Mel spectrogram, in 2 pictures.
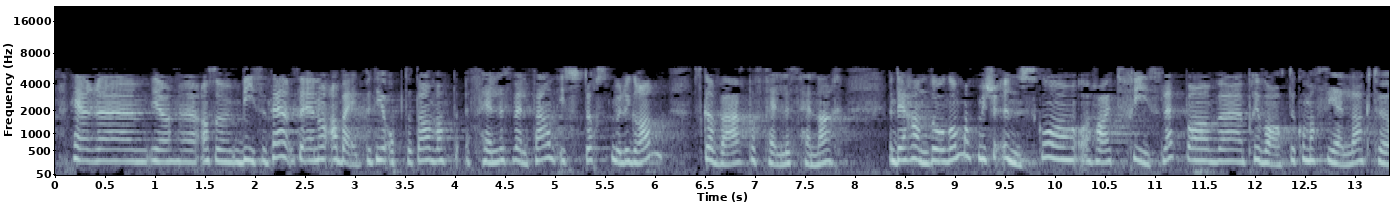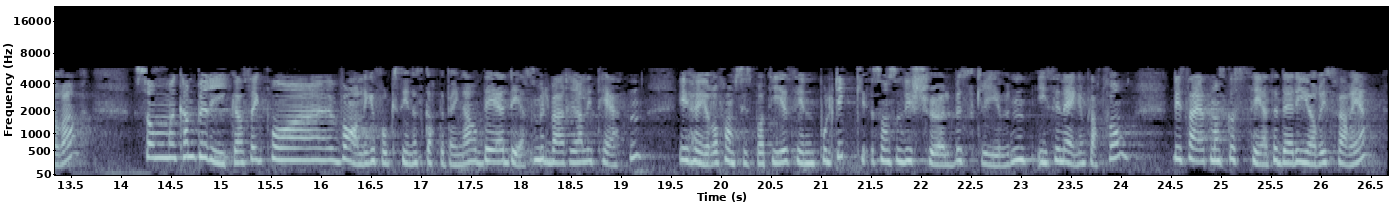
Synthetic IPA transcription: hæːɾjɑːɑ̰lsɔʋiːsət̪ʰɛsɔæɾnɔʔɑɾbæɪd̪əbət̪ʰyːʔɔpt̪ʰɑt̪ɑʋɑt̪fɛlːəsʋɛlfæʁd̪ɪst̪œʁst̪mʉːlɪəɡɾɑːd̪ | skɑʋæːɾəpʰɔfɛlːəshɛnːəʁ | d̪ɛɦɑnd̪ləɾoːɡəɔmɑt̪mɛɪçːəʔœnskəɾɔɦɑːæɪt̪fɾiːslɛpːɑʋpʰɾɪʋɑːt̪əkʰʊmæʁsɪɛlːəɑkt̪ʰøːɾəʁ | sɔmkʰɑnbəɾiːkɑsɛɡ̚pʰɔʋɑːnlɪɡəfɔlksiːnəskɑt̪ːəpɛŋːəɾd̪ɛæɖɛsɔmʋɪlʋæːɾəʁɛɑlɪt̪ʰeːt̪n̩ | ɪɦœʏʁəfʁɑmsɪŋspʰɑʁt̪ʰiːəsɪnpʰʊlɪt̪ʰɪkːsɔnːsɔmd̪ɪʂøːlbəskɾiːʋəd̪nɪsɪneːɡənpʰlɑt̪fɔɾm | d̪ɪsæɪəɾɑt̪mɑnskɑseːt̪ʰɪld̪ɛd̪ɪjøːɾɪsʋæɾjə

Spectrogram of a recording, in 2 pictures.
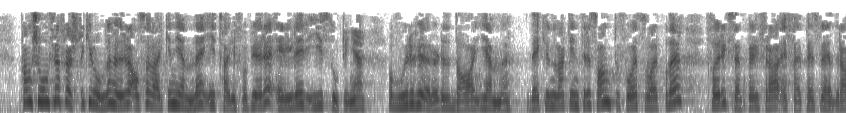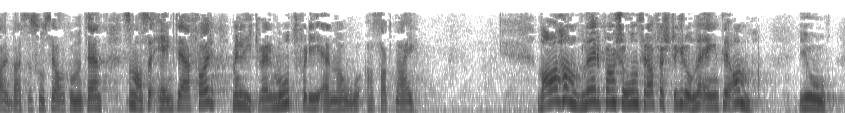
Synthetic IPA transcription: pʰɑŋʂuːnfɾɑfœʂʈəkʰɾuːnəɦøːɾəɾɑlsɔʋæɾkənjɛmːəɪt̪ʰɑɾɪfɔpjøːɾəʔɛlːəɾɪst̪uːʈɪŋːə | ɔʋʊɾɦøːɾəɖɛd̪ɑjɛmːə | d̪ɛkʰʉnːəʋæʈːɪnt̪əɾəsɑŋt̪ɔfoːɛt̪sʋɑːɾpʰɔd̪ɛfɔɾɛksɛmpəlfɾɑɛfæɾpeːsleːd̪əɾɑɑɾbæɪsɔsʊsɪɑːlkʊmɪt̪ʰeːənsɔmɑlsɔʔeːɡənt̪lɪæɾfɔɾmɛnliːkəʋɛlmuːt̪fɔɖiːʔɛnoːuːhɑʂɑkt̪næɪ | ʋɑːɦɑnd̪ləɾpʰɑŋʂuːn̩fɾɑfœʂʈəkʰɾuːnəeːɡənt̪lɪʔɔm | juː

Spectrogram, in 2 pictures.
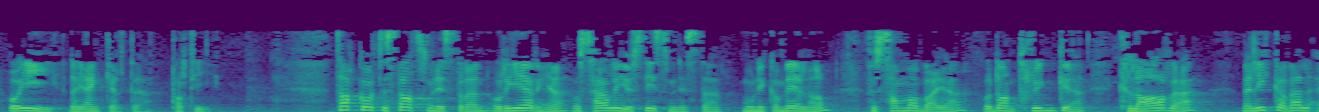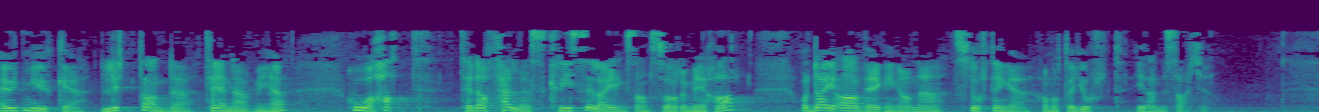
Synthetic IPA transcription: ɔɪd̪æɪɛŋkəlt̪əpʰɑɾt̪ʰiː | t̪ʰɑkːɔʋt̪ʰɪlst̪ɑːt̪smɪnɪst̪əɾənɔɾɛjeːɾɪŋəɔsæːɭɪjʉst̪iːsmɪnɪst̪əɾ | muːnɪkɑmeːlɑnfɔsɑmɑɾbæɪəɔd̪ɑnt̪ʰɾʏɡəkʰlɑːɾə | mɛnliːkɑʋɛlɑʉd̪mjʉːkəlʏt̪ːɑnd̪ət̪ʰeːnæɾmɪə | huːhɑhɑt̪ʰː | ɪld̪ɑːfɛlːəskʰɾiːsəlæɪɪŋsɑnsʋɑːɾəmɛhɑːɾɔd̪æɪɑːʋɛɡɪŋɑnəst̪uːɾt̪ɪŋːəhɑɾmɔt̪ːəhɑːjʊɾt̪ɪd̪ɛnːəsɑːçən

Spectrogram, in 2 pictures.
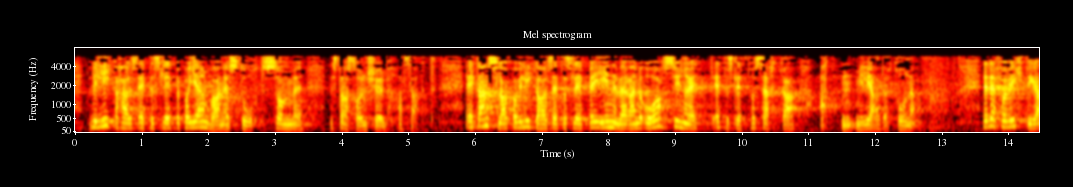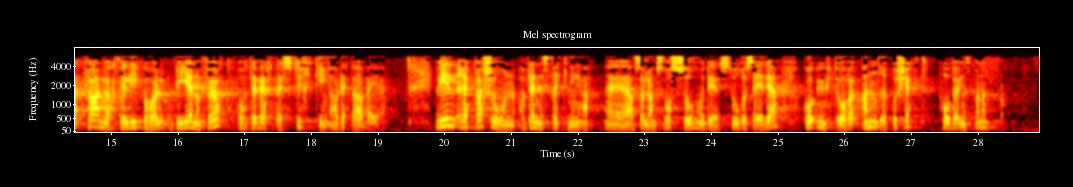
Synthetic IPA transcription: ʋɪliːkəɦɑlsɛt̪ːəslɛpəpʰɔjæʁnmbɑːnəst̪uːʁt̪sɔm | st̪ɑːt̪sʁoːd̪n̩ʃøːlhɑːsɑ̰kt̪ | ʔɛɪt̪ɑnslɑːɡ̚pʰɔʋɪliːkəhɑlsɛt̪ːəslɛpəɪɪnːəʋæːʁɑnd̪əʔoːʁsyːnəʁæɪt̪ɛt̪ːəslepʰɔsɪʁkɑʔɑt̪n̩mɪlɪɑʁd̪əɾkʰʁuːnə̰ʁ | d̪̥ɛæd̪æɾfɔʋɪkt̪ɪɡəɑt̪̚pʰlɑːnlɑkt̪ʋɪliːkəhɔlːbliːjɛnːʊmføːʁt̪ɔɑt̪̚d̪ɛʋæʁt̪æst̪ʏʁkɪŋɑʋd̪ɛt̪ːəɑɾbæɪə̰ | ʋɪlʁɛpɑʁɑʂuːnn̩ɑʋd̪ɛnːəst̪ʁɛknɪŋɑɑ̰lsɔlɑŋsʋɔsʊɔd̪ɛst̪uːʁəsæɪd̪ɛəɡ̥oːʔʉːt̪ʰoːʋəɾɑnd̪ʁəpʰʁʊʂɛkt̪pʰɔbæʁɡənsbɑːnən

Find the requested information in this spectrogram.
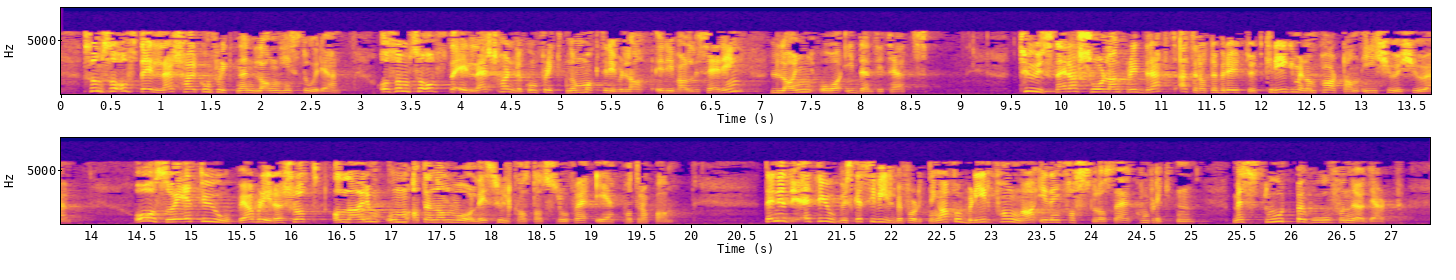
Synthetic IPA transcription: sɔmsɔɔft̪əɛlːəʂhɑːɾkʊnflɪkt̪n̩ɛɪnlɑŋːhɪst̪uːɾɪə | ʔɔsɔmsɔɔft̪əɛlːəʂhɑnd̪ləɾkʊnflɪkt̪n̩ʊmːɑkt̪ɾɪʋɾɪʋɑlɪseːɾɪŋlɑɲːɔʔɪd̪ɛnt̪ɪt̪ʰeːt̪ | ʉːsnəɾhɑʂɔlɑŋt̪̚blɪt̪̚d̪ɾɛpt̪ʰɛt̪ːəɾɑt̪̚d̪ɛbɾœʏt̪əʉːt̪kʰɾiːɡmɛlːɔmpʰɑʈɑnʔɪçʉːəçʉːə | ɔɔsɔɪɛt̪ɪuːpɪɑbliːɖɛʂɭɔt̪ːɑlɑɾmʊmɑ̰t̪ɛnɑlʋoːɭɪsʉlkʰɑskʰɑt̪ɑ̥st̪ɾuːfəʔɛpʰɔt̪ʰɾɑpːɑ̰n | d̪̥ɛnɛt̪ɪuːpɪskəsɪʋiːlbəfɔlknɪŋɑfɔɾbliːɾfɑŋːɑʔɪd̪ɛnfɑst̪loːsəkʰʊnflɪkt̪n̩ | mɛst̪uːʈbəhuːʋfɔɳøːd̪jɛlp

